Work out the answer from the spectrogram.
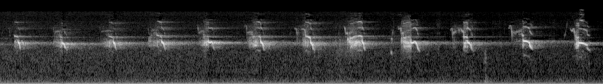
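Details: Lesser spotted eagles in a spruce in Zemgale, Latvia, with a frog brought for the young, giving a run of about twelve sharp, high yelping notes, roughly two per second, evenly spaced and slightly rising, over faint low rumble.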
